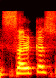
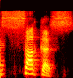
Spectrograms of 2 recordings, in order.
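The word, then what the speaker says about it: circus: Even सर्कस में यू का जो साउंड है वो यू नहीं है, सर्कुस नहीं है, यह है सकस।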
